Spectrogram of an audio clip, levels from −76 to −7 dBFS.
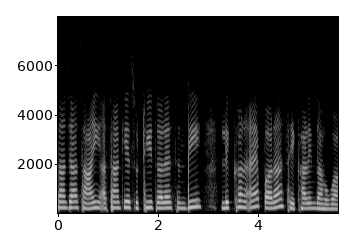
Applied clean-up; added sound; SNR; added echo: none; none; none; none.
